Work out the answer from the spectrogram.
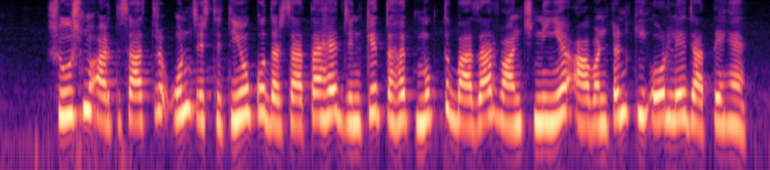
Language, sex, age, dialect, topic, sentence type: Hindi, female, 18-24, Kanauji Braj Bhasha, banking, statement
